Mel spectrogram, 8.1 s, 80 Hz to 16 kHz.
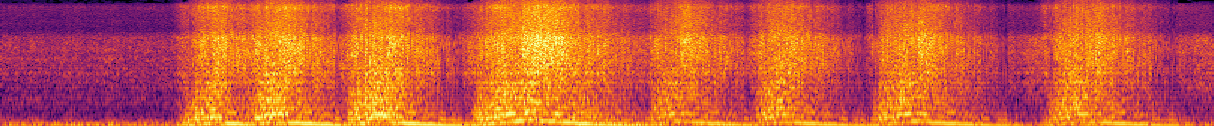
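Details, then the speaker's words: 2002 Suzuki Bandit 1200S four-cylinder, fuel overflow fixed, jetted stage three with pod filters, not yet warmed up, mic moved back: seven quick throttle blips rising and falling cleanly over a steady idle; runs normally again. "and that runs pretty much exactly as it did when it was you know mine and when i sold it to him and he's been enjoying it ever since"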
